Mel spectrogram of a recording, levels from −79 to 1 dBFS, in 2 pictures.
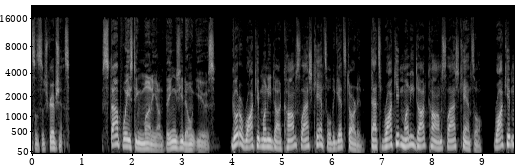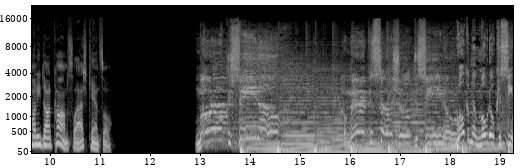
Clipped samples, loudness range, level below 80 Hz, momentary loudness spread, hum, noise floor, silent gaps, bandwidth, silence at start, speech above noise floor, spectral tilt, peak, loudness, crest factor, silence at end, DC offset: under 0.1%; 4 LU; -34 dBFS; 7 LU; none; under -90 dBFS; 0.77-1.39 s, 3.78-3.96 s, 9.02-9.22 s, 11.31-12.90 s; 17 kHz; 0 s; over 68 dB; -4.5 dB/octave; -8 dBFS; -23 LUFS; 16 dB; 0 s; under 0.1%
